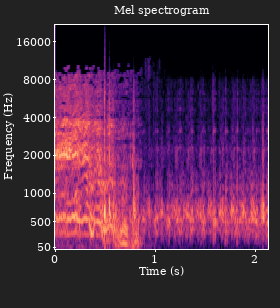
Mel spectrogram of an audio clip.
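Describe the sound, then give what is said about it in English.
A loud horse whinny with a light plastic clack partway through, from a plastic cup dropped from 2 centimeters onto a kitchen bench, then fading into softer, fluttering snorts. No one speaks. “So the editing noise in this episode is going to be a horse dropping a plastic cup from 2 centimeters onto a kitchen bench.”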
